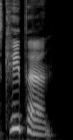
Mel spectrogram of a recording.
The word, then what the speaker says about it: Cooper: The surname is Cooper. It's spelled as C-O-O-P-E-R.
